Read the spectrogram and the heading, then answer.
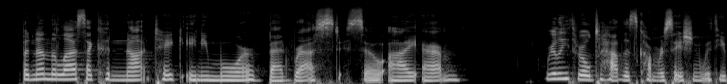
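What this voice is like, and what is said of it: Unclear, sick-sounding voice. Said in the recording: “I have COVID as I am recording this episode, so my voice is not going to sound the most clear”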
